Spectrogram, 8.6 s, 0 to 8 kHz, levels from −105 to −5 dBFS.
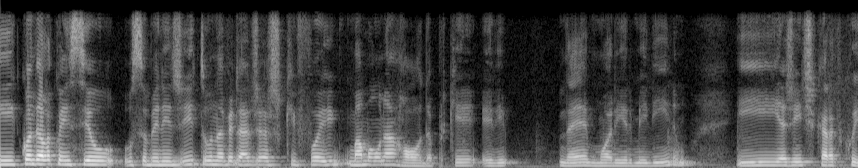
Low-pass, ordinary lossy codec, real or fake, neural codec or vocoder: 7.2 kHz; none; real; none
